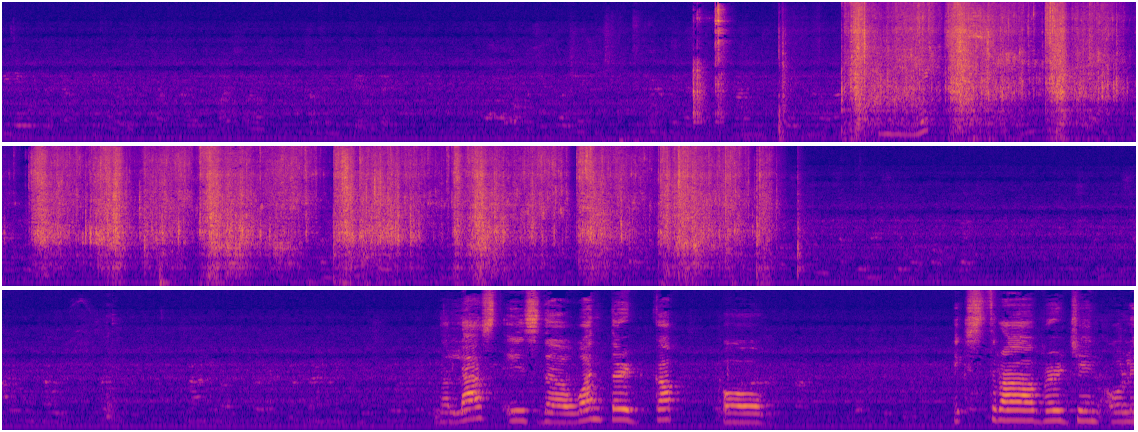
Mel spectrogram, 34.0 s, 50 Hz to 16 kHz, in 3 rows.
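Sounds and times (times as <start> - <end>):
snack mix rattling under spatula: 8.4 - 19.3.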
